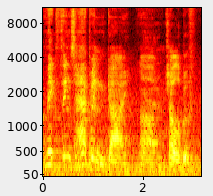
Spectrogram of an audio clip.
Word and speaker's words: Shia LaBeouf: Shia LaBeouf. – Shia LaBeouf.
